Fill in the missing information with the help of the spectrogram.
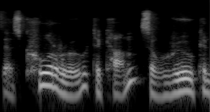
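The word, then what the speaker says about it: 来る: When this form was borrowed into Japanese, is pronounced as kuru, to come.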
